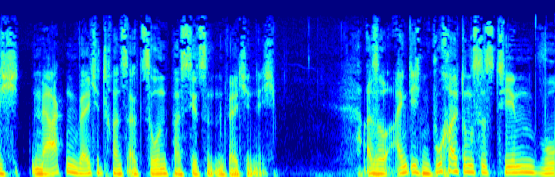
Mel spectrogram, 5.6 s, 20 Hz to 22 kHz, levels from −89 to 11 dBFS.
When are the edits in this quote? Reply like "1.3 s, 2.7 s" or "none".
none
